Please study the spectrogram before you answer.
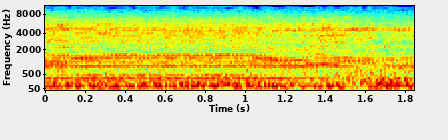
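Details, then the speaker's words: Old Nordyne air conditioner outdoor unit: harsh, loud, steady drone with a strained rough edge; compressor judged to be going out. "Now just listen to that compressor. That compressor did not sound great."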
